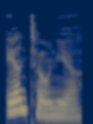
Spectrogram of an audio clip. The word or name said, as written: antonya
